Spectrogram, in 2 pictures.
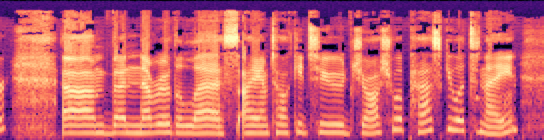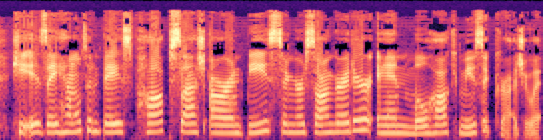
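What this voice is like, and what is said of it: Nasal, congested voice. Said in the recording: “my voice sounds a little nasally, a little bit congested. I am getting over a cold”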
